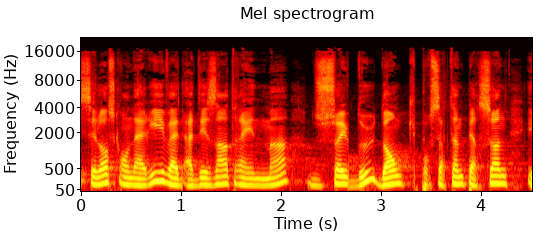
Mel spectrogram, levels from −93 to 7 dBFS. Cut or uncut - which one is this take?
cut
